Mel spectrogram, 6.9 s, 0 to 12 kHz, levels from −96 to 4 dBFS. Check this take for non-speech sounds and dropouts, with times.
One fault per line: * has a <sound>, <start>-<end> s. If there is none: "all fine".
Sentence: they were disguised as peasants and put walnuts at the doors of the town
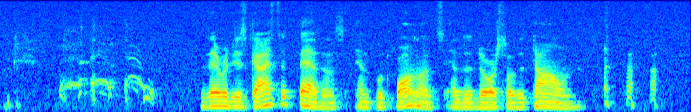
* has a cough, 0.6-1.6 s
* has a laugh, 6.0-6.6 s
